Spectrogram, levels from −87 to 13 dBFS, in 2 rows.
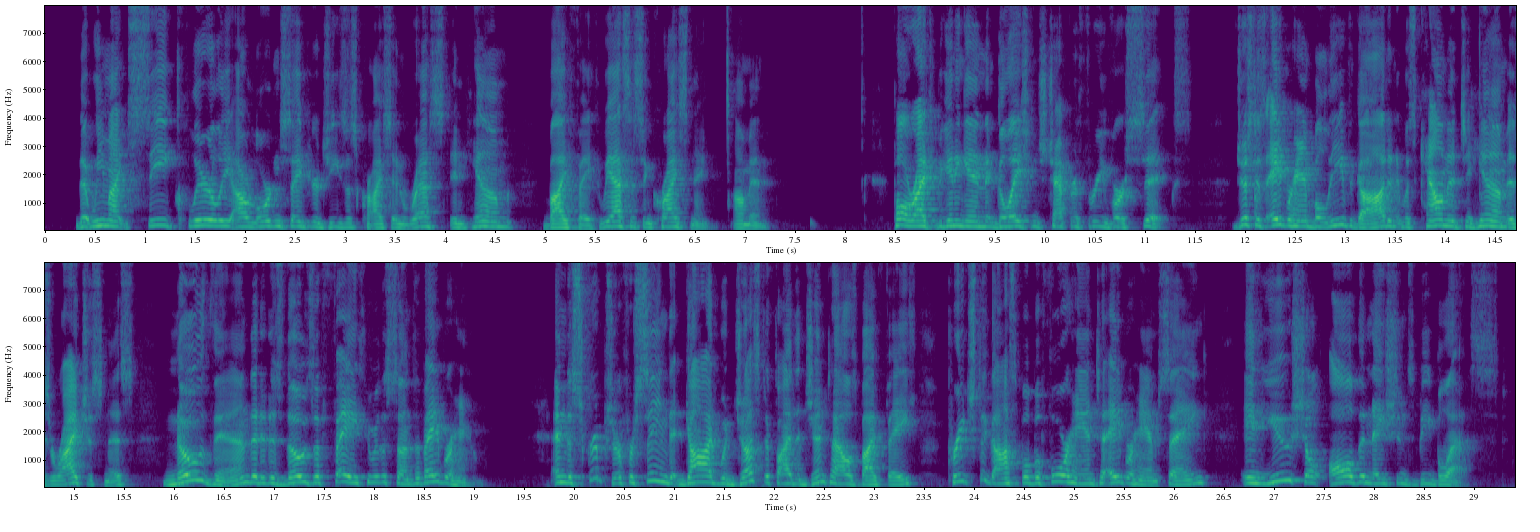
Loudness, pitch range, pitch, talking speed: -24 LUFS, 155-205 Hz, 180 Hz, 175 wpm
